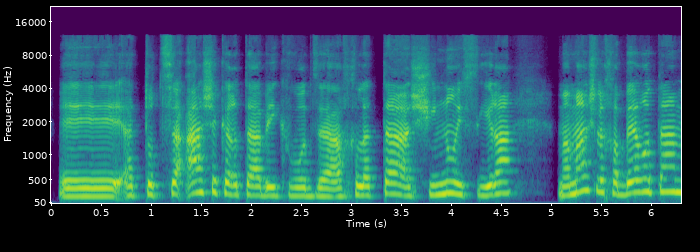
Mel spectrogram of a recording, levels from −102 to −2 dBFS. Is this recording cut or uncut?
uncut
